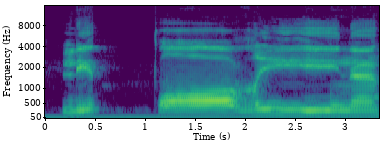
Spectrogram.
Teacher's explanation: طا پر تشدید ہونے کی وجہ سے تھوڑا ٹھہراؤ بھی کریں گے، اور طا پر زبر ہونے کی وجہ سے اور طا کے بعد الف ہے اس لیے طا کو ایک الف کی مقدار کھینچیں گے بھی۔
